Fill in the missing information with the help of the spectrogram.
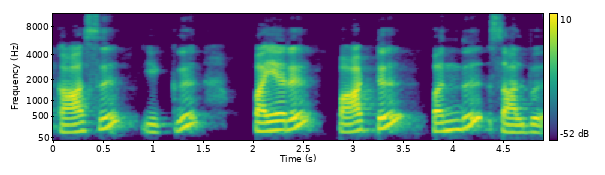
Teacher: இவ்வாறு தனக்குரிய ஓசையிலிருந்து குறைந்து ஒலிக்கும் உகரம் குற்றியல் உகரம்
